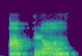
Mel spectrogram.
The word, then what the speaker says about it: aplomb: Ahora, la letra B muette, mudas, tenemos plomb, plomb, ¿ok? Plomo, aplomb, está de plomo, y surplomb, ¿ok? Jamás se va a pronunciar la B al final.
